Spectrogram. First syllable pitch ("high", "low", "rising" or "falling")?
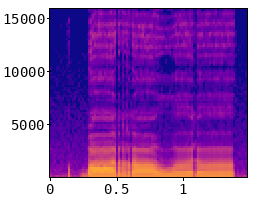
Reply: high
